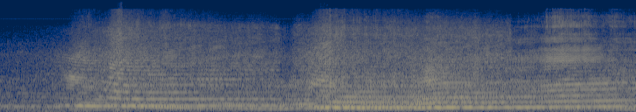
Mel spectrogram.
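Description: A race car in the PT Maxnitron Racing Series drives a street circuit, its engine revving and rising in pitch through gear changes, fairly close and continuous with no talk.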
